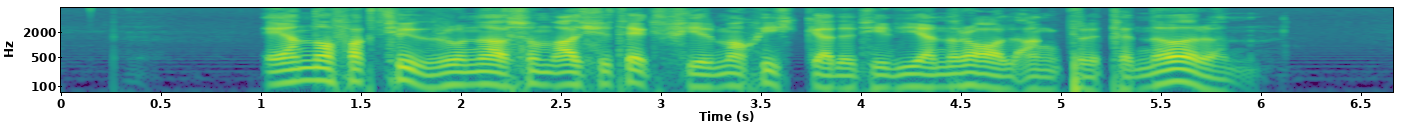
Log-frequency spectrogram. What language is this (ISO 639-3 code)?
swe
